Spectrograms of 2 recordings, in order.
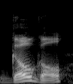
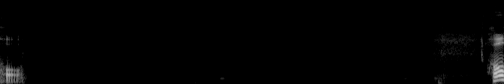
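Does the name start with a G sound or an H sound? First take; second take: G; H. First: The name starts with a hard G sound. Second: The name starts with an H sound.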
